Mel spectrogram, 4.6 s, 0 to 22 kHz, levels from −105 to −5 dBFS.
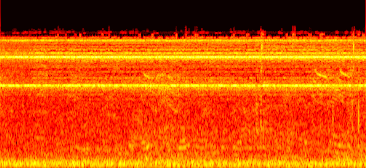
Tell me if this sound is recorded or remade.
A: recorded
